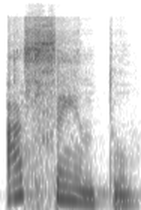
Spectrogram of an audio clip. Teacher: A sílaba tônica está na segunda sílaba, sem.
